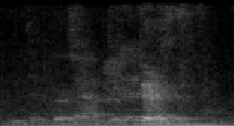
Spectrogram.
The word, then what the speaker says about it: depth: But Irish people very often remove that H and change that T into an aspirated T.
